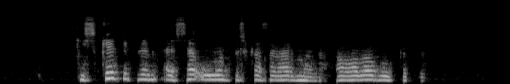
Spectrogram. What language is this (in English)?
Bashkir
